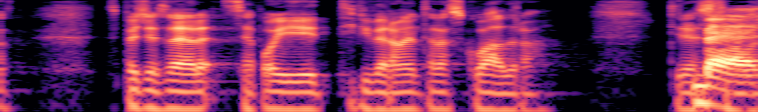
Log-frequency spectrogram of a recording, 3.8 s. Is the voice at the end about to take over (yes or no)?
yes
